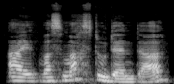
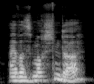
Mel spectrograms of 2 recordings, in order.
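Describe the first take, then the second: First: The words are said separately and clearly. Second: The words are run together like one word.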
